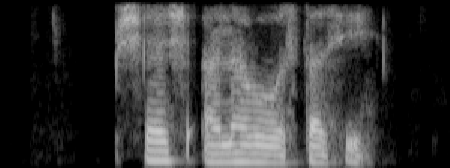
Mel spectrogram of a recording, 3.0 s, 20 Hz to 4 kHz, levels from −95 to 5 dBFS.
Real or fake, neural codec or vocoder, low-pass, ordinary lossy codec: real; none; 3.6 kHz; AAC, 24 kbps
